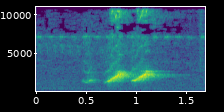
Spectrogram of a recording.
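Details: Kaso-kaso bird song used as a master and lure for other birds: a soft lead-in note, then two bright, rising whistled phrases in quick succession.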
